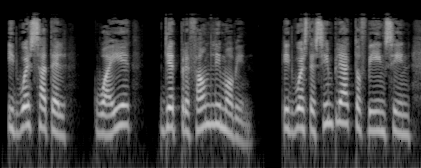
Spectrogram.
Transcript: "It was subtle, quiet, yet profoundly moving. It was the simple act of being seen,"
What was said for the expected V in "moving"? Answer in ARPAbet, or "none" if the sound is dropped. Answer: B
